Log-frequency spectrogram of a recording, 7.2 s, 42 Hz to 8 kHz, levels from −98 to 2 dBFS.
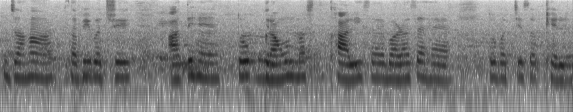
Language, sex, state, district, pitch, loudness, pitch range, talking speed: Hindi, female, Chhattisgarh, Raipur, 215 Hz, -19 LUFS, 205-225 Hz, 160 wpm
